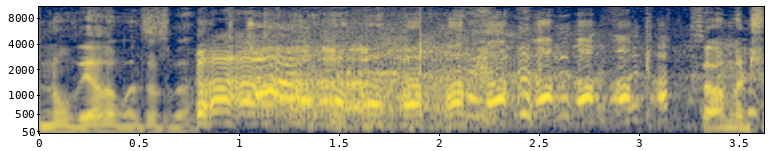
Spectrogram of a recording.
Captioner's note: laughter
